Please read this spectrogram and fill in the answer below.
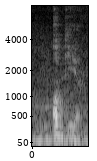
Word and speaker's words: Ogier: Odgir does not work. So they dropped the D. Ogier.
